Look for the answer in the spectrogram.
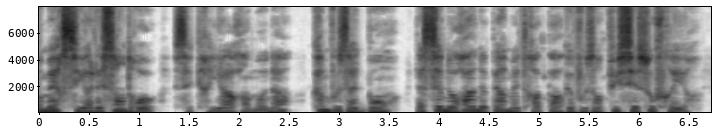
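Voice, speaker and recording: A woman reading a classic novel aloud, gently acting out the dialogue in an even storytelling voice. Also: lowish voice, no room sound, clean studio sound. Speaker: audiobook reader.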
